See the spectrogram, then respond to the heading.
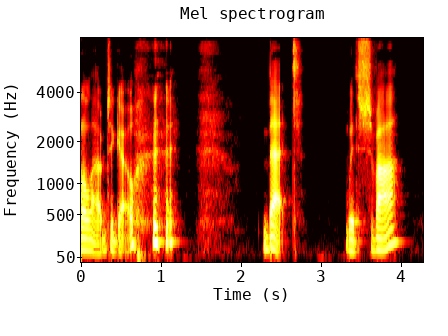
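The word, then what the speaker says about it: שווא: sound it makes but the simplest way to learn the sound that shva makes is to say its name shva shv right this vowel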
